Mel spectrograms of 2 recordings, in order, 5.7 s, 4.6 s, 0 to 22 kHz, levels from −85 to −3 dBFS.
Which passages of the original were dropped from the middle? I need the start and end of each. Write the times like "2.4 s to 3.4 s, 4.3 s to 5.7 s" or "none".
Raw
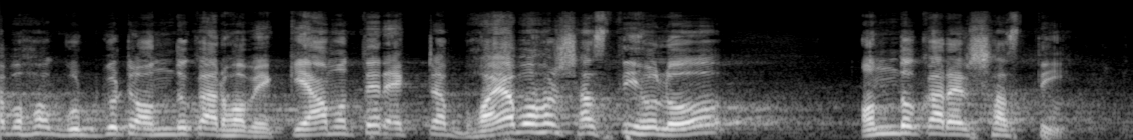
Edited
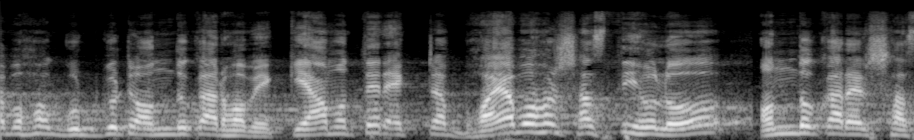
3.7 s to 4.2 s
